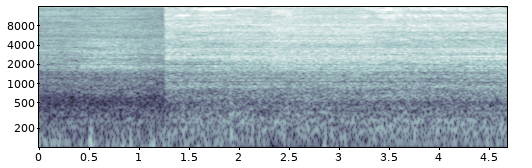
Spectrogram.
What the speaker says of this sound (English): we're just going to use a shop vac and some micro suction adapters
